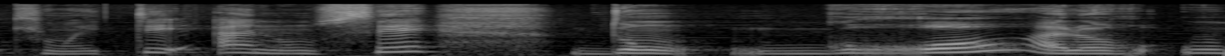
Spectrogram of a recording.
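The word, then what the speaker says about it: Grøh: deux nouveaux persos qui ont été annoncées dont gros alors ou greu visiblement ça se prononce grenat été créé spécialement pour soulcalibur 6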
